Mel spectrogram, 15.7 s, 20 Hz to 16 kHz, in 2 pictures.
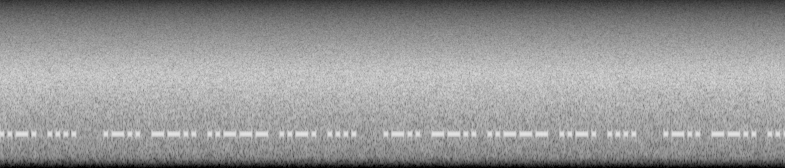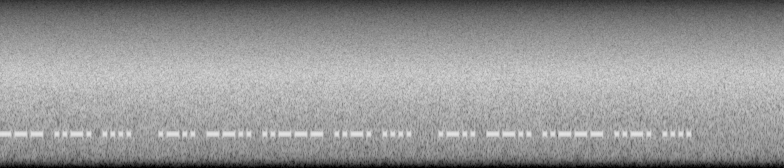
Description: Morse code, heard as a keyed tone, machine-sent, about 30 wpm, 770 Hz, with radio hiss. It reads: … LZ2FH LZ2FH LZ2FH LZ2FH LZ2FH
